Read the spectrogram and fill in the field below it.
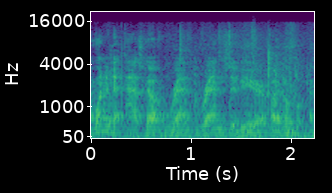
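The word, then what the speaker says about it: remdesivir: so much I wanted to ask out rec ramza vir pronounce that correctly can you tell say is it currently approved for use on the virus so REM des vir and it's a drug made by Gilead that's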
